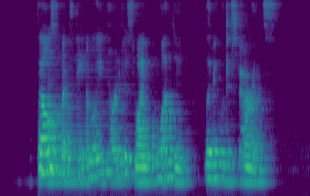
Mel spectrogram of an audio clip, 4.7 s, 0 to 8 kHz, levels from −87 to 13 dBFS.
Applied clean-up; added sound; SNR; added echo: neural mask model DeepFilterNet 3.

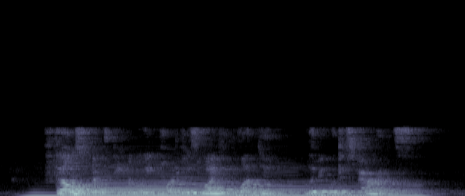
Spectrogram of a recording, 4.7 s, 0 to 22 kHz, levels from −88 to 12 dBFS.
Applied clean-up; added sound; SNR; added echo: none; Wind instrument, woodwind instrument; 7 dB; reverberation time 1.1 s.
